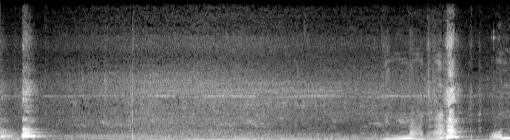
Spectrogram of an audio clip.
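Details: Labrador Retriever named Toby gives a single loud bark, then a long quiet stretch with low background hum; near the end a wavering voiced sound precedes a second sharp bark.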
